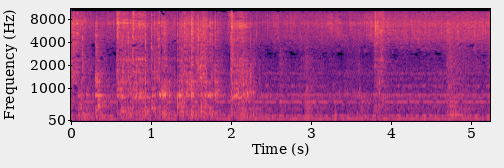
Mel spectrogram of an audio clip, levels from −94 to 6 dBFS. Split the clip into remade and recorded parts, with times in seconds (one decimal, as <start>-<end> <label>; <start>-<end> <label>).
0.0-3.2 recorded; 3.2-3.9 remade; 3.9-5.2 recorded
